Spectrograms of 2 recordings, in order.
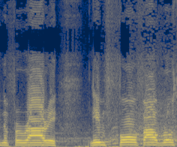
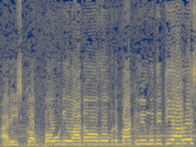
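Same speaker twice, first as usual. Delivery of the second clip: rising, louder, higher play-by-play; excited commentator; 9 semitones higher, 4 dB louder than usual. Real, not acted. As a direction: call the overtake with building excitement. Live overtake call in race.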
